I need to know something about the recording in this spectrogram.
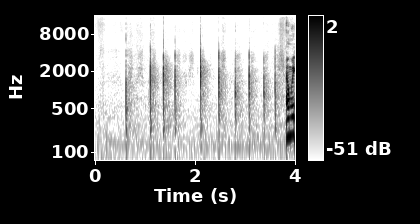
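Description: Chalk on a blackboard writing an equation: an irregular series of short, sharp taps and strokes of chalk against the slate, about a dozen in three seconds.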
